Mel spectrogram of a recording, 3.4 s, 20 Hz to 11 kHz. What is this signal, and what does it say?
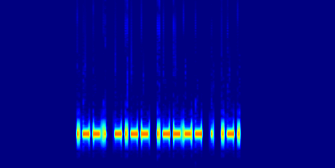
Morse code, heard as a keyed tone, about 46 wpm, 700 Hz. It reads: PY1ER
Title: DXCC-100 Call Signs - 5 Characters - 45wpm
